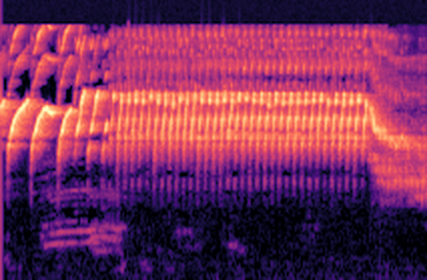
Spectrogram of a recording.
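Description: A canary sings a bright, high phrase of quick whistled notes, then a long even trill of rapid repeated notes that slides down and fades.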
